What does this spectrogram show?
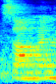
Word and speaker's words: salmon: बी, अगर इनके पास सामन रहा, सामन you will call it एज सामन, okay, L is silent.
